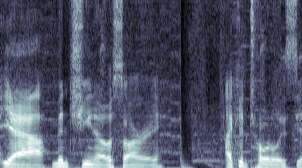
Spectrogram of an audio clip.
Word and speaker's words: Minccino: naming them Kratos is pretty funny I heard men shot yeah Minccino sorry I could totally see how I could mispronounce it or say it make it sound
